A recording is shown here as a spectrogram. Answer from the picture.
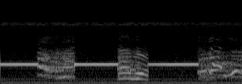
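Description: Censor bleeps, a steady tone of about 1 kHz, sounding three times and blanking out speech, with short snatches of a voice heard in the gaps between them.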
